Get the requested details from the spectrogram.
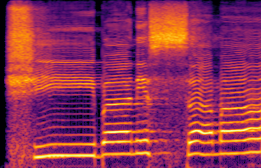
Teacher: Cara gabungnya sekarang kita pakai nun kecil, hamzah wasal abaikan. Nun kecil ini wajib baris di bawah, bunyinya ni, tidak boleh na, tidak boleh no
